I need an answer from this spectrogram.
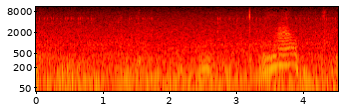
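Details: On a cold, rainy day Butters, a male pet cat, lets out one short, rising-then-level meow late in the clip, after a sharp click. Softer low murmurs and room hum come before it.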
